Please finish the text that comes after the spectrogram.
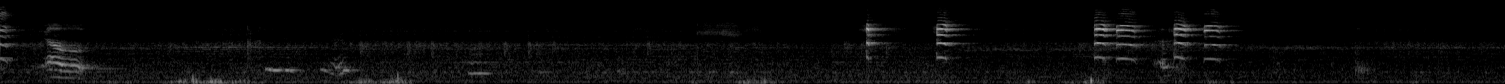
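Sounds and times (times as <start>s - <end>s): squeaky rubber toy squeaks: 0.0s - 0.3s, 8.6s - 9.8s, 10.9s - 12.4s.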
